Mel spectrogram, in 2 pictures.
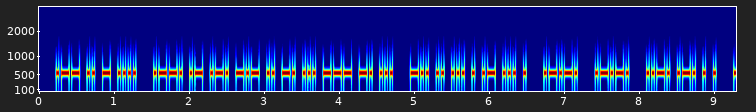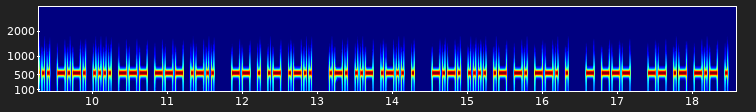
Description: Morse code, heard as a keyed tone, about 36 wpm, 550 Hz. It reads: WITH PARKINSONS DISEASE <AR> <AR> FREE SCHOOL MEAL RULE CHANGE TO MAKE
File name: podcast / News headlines-1x-35x35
